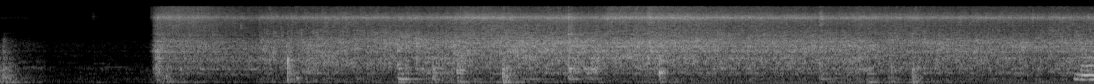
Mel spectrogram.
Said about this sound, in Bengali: মাংসটাকে আগে ভেজে নিব।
